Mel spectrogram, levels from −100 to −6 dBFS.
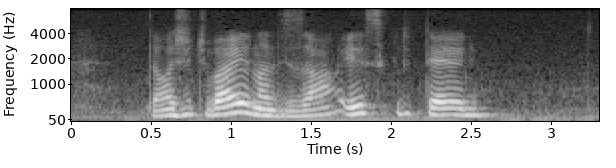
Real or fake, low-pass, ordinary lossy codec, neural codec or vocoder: real; none; none; none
